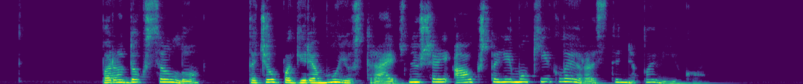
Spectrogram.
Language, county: Lithuanian, Tauragė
